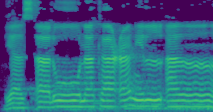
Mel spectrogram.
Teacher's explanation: Jadi bukan dibaca idhar, jangan anil anfal jadi nunnya harus disamarkan ya. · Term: Ikhfa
